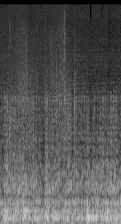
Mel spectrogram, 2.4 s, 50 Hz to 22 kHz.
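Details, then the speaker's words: 1980s Technics RS3 cassette deck from a component shelf system; deck motor suspected faulty (brushes possibly), not jammed; slow, uneven chuffing whir like a steam train, barely turning then gathering a little speed; stalling deck motor. "oh well it's turning but only just sounds like a steam train"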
